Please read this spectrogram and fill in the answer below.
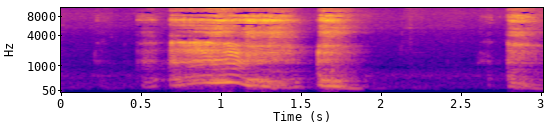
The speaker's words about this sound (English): I apologize that I've had to clear my throat so much during this, but appreciate you all bearing with me.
